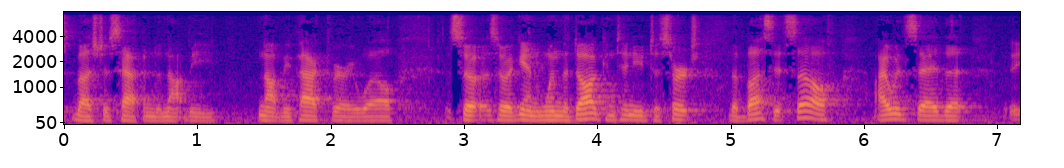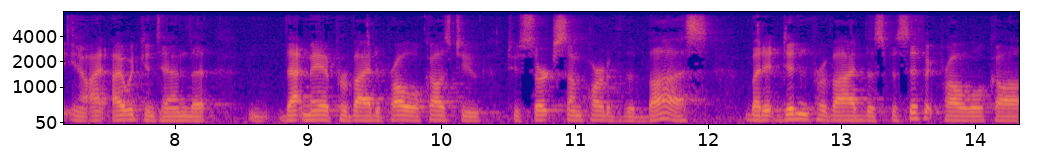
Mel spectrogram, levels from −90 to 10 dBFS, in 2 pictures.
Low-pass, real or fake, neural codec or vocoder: 7.2 kHz; real; none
